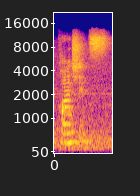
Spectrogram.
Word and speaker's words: conscience: our third word okay this is very difficult to pronounce but I hope you can get it conscience not conscience but conscience okay so let's focus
